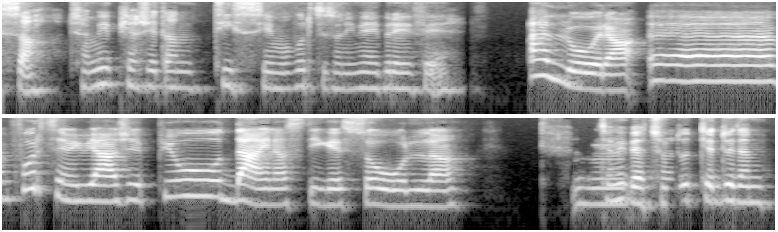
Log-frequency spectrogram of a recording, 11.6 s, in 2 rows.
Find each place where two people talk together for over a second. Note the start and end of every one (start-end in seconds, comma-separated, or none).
none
